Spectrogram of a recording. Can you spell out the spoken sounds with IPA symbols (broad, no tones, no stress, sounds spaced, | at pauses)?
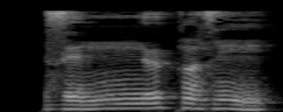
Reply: z e nː ʏ k ə̃ z ĩ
